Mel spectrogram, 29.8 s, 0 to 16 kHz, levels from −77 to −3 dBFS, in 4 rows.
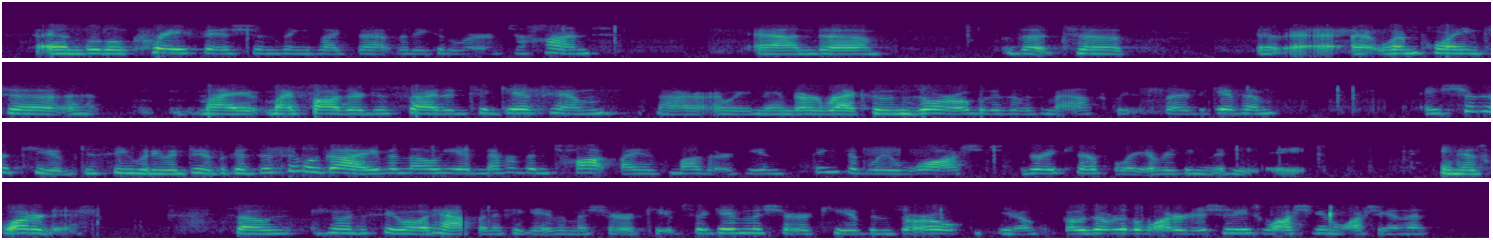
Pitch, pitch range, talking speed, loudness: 210 Hz, 200-230 Hz, 240 wpm, -28 LUFS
